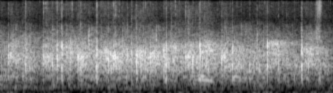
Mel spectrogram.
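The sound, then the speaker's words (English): A crowd at the Father's House applauds steadily, many hands clapping in a dense, continuous patter that holds at an even level from start to finish, with no voices rising above it. “Give him a hand clap.”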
